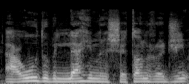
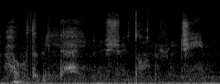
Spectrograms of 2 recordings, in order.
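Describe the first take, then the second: First: It is said out loud. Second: It is said quietly to oneself.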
